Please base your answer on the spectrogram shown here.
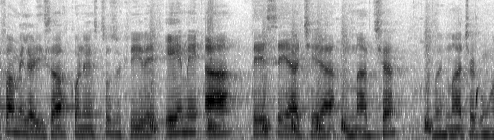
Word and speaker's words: matcha: Y para las personas que no están familiarizadas con esto, se escribe M-A-T-C-H-A, matcha.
